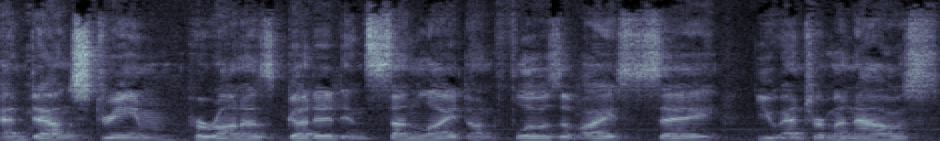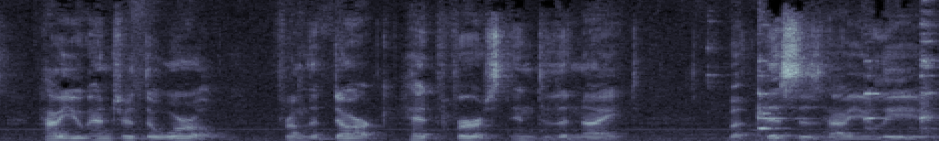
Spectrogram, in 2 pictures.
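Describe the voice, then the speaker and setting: Noticeable background noise sits behind a man's fairly high voice. He speaks at a fairly slow pace with monotone, flat intonation. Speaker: poet. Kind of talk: poetry reading. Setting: live reading venue.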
